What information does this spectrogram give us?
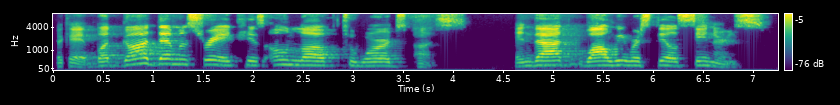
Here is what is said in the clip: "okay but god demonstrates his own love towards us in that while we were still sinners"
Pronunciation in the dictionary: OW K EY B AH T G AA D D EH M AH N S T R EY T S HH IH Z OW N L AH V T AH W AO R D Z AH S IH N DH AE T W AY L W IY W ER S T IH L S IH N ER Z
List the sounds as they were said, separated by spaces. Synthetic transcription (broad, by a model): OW K EY B AH T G AA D D EH M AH N S T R EY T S HH IH Z OW N L AH V T AH W AO R D Z AH S IH N DH AE T W AY L W IY W ER S T IH L S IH N ER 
